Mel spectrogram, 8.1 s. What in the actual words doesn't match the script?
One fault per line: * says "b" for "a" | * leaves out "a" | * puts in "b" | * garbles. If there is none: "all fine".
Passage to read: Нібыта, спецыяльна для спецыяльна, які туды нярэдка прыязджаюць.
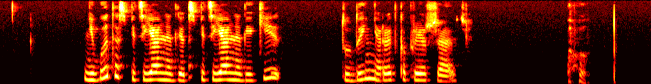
all fine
